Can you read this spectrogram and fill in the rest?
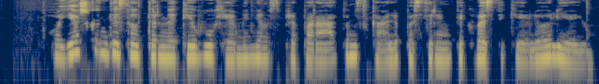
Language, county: Lithuanian, Vilnius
